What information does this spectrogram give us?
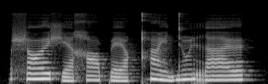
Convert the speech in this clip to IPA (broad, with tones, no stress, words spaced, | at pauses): ɬɔ˦ə̯ʃɛ˨χɑ˧pɛ˨ə̯ qʰẽ˦˨ dũ˦ra˦ə̯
